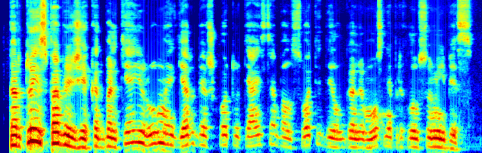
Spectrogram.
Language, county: Lithuanian, Kaunas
